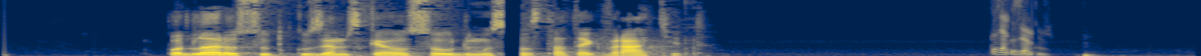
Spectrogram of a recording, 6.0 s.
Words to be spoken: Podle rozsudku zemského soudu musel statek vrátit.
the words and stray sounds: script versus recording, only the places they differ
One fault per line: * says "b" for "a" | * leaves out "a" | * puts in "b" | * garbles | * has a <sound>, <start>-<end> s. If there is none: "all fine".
* has a dropout, 2.5-2.6 s
* has a chirp, 5.0-5.3 s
